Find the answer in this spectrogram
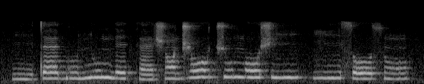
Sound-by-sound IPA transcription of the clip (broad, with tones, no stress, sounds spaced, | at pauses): iː˨ t ɛ˧ ɡ u˧ ɲ u˦ ŋ e˦ k ɛ̃˧ ʃ ɔ̃˦ d͡ʒ oː˦ t͡ʃ u˦ ŋ oː˦ ʃ iː˦ | ɣ iː˧ s oː˧ s ũ˧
